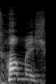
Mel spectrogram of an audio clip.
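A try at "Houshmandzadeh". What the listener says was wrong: Okay, I think the H is silent there, but that's okay.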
